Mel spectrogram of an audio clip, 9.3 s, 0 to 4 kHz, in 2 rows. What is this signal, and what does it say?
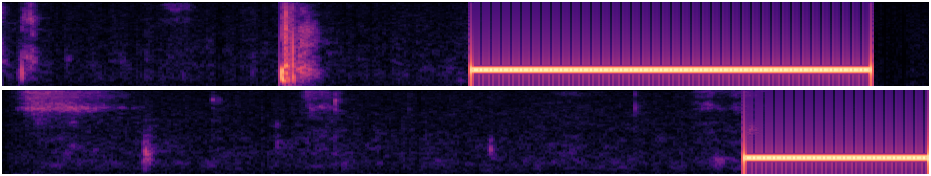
Ringback tone (North America), 440 + 480 Hz.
